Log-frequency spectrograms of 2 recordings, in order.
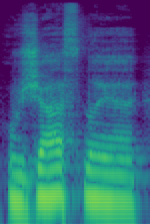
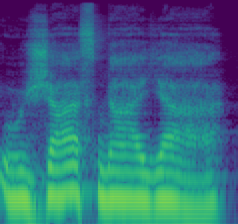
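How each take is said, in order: First: The unstressed ending vowel is reduced and unclear. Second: The unstressed ending vowel is fully and clearly pronounced. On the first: This is how the word sounds in normal speech. "Because of the reduction, it, they sound almost indistinguishable" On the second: The speaker is making the spelling clear. "pronouncing a word with no reduction on purpose"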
